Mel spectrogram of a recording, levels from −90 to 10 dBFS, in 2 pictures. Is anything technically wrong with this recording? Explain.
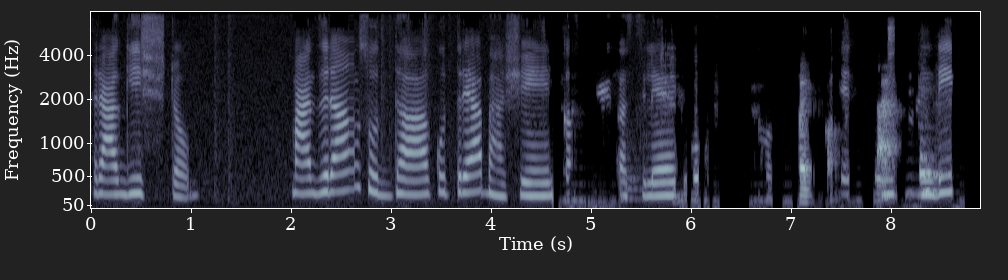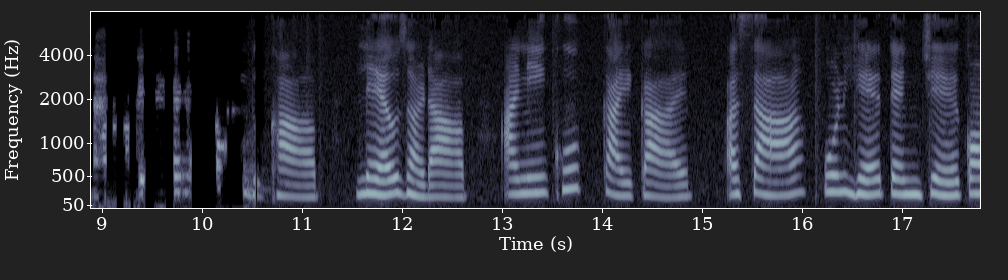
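Yes. Three kinds of fault are audible in this speech.

Concealed Bluetooth headset packet loss occurs at 2.58–2.63 s, 12.39 s and 15.67–15.69 s. The 45 ms gap at 2.58 s, which fits about six lost headset frames, is filled by repeating the last stretch of waveform. It becomes a brief buzzy held tone with a small warble as the real signal returns. The shorter losses, about 15 ms and 22.5 ms, are briefer runs of the same. Unlike a dropout, the level never falls.

Speech suppressed in double talk appears at 4.59–6.88 s, 7.46–9.33 s and 9.88–10.61 s. The talker's voice dips by up to about 40 dB. This is likely an echo canceller turning everything down while both sides spoke. Unlike packet loss, the voice fades rather than buzzing.

The other side's voice leaking through is heard at 4.88–5.5 s, about 25 dB below the talker, at 6.6–9.89 s, at about equal level, and at 10.43–10.68 s, about 20 dB down. 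A second voice is present, likely loudspeaker echo the canceller left in. It adds a voice, whereas suppression removes one.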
